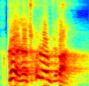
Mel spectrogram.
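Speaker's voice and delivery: high, loud, brazen retort; defiant to the devil. Shown as a demonstration. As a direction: talk back to the devil. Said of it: "마귀한테 그래야 돼".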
